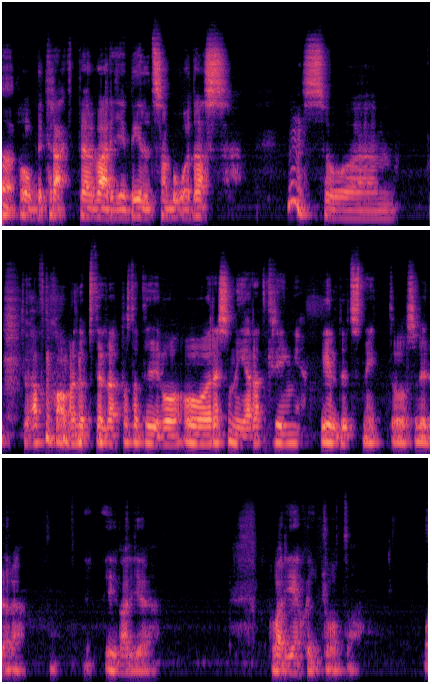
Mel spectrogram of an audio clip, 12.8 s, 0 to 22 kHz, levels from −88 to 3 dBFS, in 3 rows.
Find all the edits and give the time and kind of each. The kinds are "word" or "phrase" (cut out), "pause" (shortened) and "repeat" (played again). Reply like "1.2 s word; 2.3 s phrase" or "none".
none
